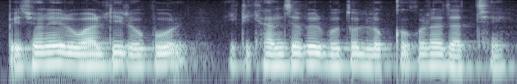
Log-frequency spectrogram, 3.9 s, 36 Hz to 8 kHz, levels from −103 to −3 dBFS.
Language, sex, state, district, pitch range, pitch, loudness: Bengali, male, West Bengal, Cooch Behar, 115-130 Hz, 125 Hz, -15 LUFS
